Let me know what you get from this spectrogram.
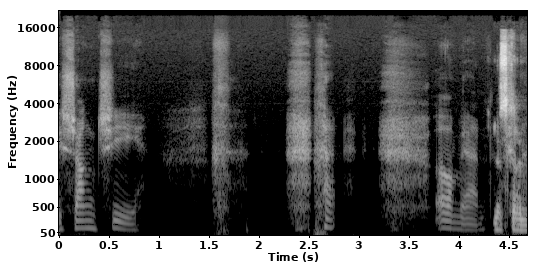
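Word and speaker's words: Shang-Chi: or they go after shangi sh oh yeah right I've been saying it wrong it's actually Shan Chi oh man just going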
